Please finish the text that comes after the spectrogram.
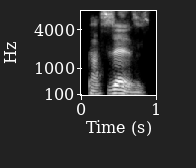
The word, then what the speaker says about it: possess: Miren en possess. Possess. No es po, no es una o, no es o redonda, es un schwa.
